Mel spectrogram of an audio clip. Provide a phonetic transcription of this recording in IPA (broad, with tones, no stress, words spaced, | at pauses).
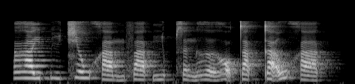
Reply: ɣa˧j ɓi̤˨˩t͡ɕə˧w xa˧˩mfaː˨˩k̚ɲə˨˩p̚sə˧˩n ɣəː˧˩ɣɔ̰˧˨t̪a˨˩k̚t̪a̰˧˥w xa˨˩k̚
